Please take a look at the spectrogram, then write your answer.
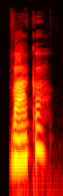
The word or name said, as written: vakker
